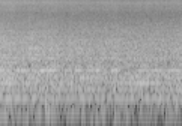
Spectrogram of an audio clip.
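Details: Car radiator fan motor after disassembly and repair, powered via ignition switch for testing: steady, even airy whoosh with no ticking, scraping or wobble; spins smoothly, healthy.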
